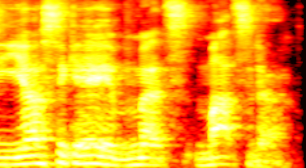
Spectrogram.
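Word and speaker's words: Yosuke Matsuda: That's Yasuke Matsuda.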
